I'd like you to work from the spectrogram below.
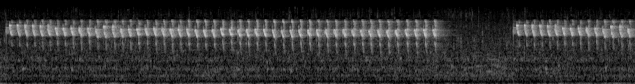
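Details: Long, tight ngetir trill of a female bar-winged prinia, a coarse, sharp rattle of fast repeated clicks lasting over four seconds, then a brief gap before another roll begins.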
